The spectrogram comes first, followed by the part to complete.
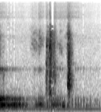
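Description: A woman's drawn-out hesitation sound fading out, followed by a couple of faint clicks. Then the call's audio drops out almost entirely for a moment.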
